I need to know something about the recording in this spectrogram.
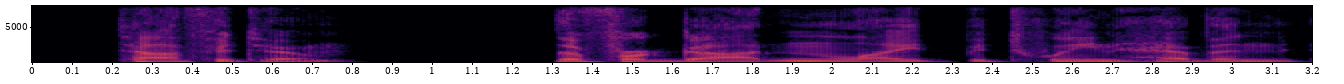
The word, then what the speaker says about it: Taaffeite: The stone was Taaffeite, pronounced Taaffeite, and to this day, fewer than 50 gem-quality specimens are known to exist.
